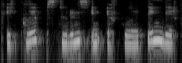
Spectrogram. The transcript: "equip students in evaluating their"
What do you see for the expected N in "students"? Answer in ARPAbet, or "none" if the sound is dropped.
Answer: N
